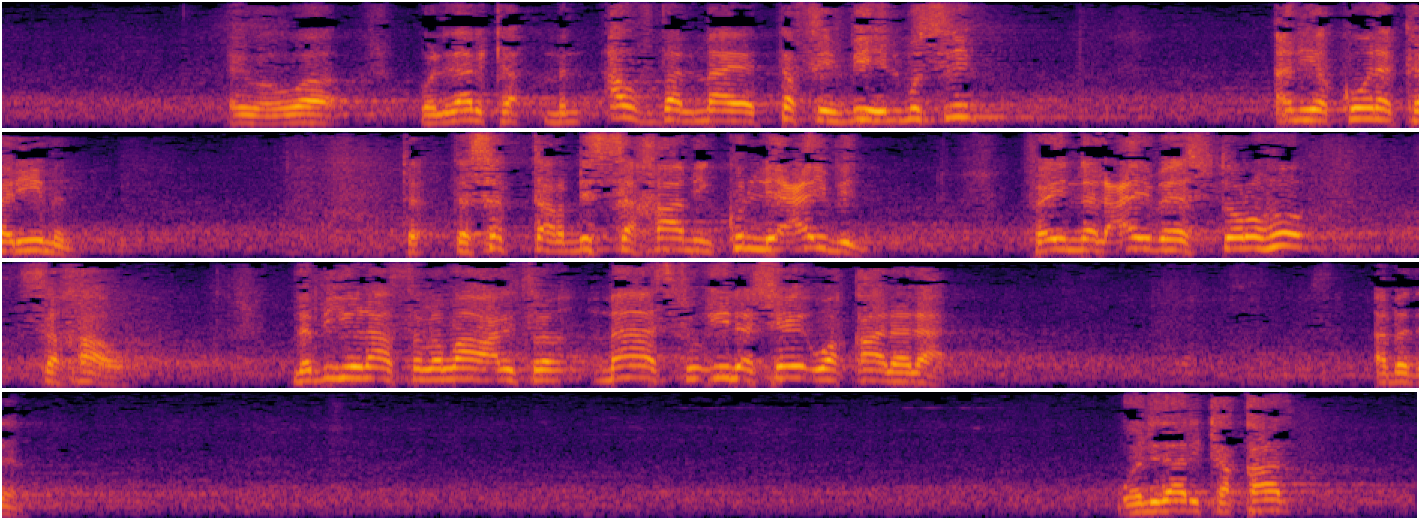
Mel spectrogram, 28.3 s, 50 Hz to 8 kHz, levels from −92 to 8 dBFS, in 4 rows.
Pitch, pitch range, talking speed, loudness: 200 Hz, 180-225 Hz, 70 wpm, -19 LUFS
